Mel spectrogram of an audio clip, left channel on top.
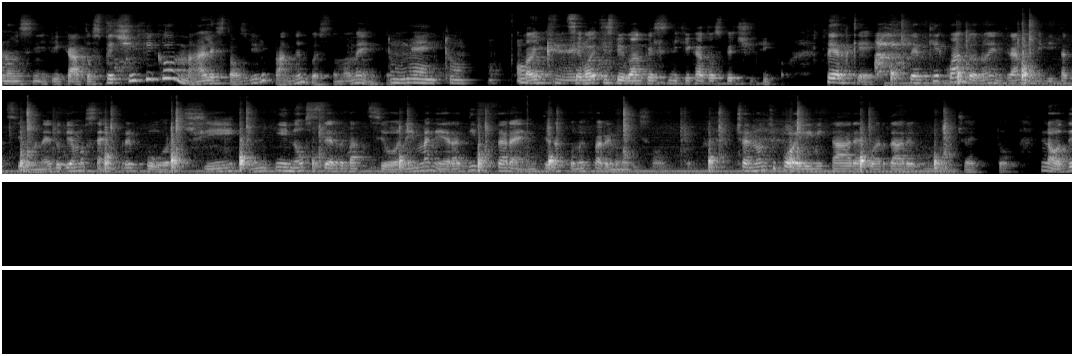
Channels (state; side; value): silent; right; 60 dB below the other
